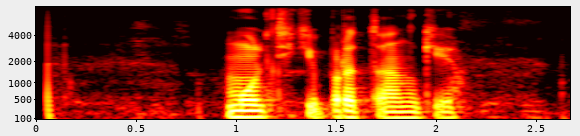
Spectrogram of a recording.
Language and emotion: Russian, neutral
